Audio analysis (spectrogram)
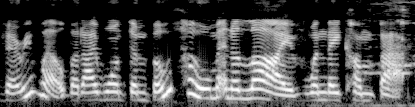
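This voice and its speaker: A woman's voice: mid-range voice, expressive, unhurried, a bit bright, no echo, low-quality recording. A woman voicing a protective, dry pony landlady in a cartoon, speaking firmly. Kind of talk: cartoon acting.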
